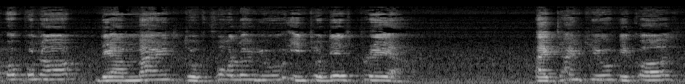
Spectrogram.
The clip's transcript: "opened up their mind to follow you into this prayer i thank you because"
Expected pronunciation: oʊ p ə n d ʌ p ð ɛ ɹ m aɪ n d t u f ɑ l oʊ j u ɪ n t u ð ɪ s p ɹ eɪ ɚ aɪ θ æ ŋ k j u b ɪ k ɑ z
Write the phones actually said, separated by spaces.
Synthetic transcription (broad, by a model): oʊ p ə n ʌ p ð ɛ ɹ m aɪ n d t u f ɑ l oʊ j u ɪ n t u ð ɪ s p ɹ eɪ ɚ aɪ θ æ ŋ k j u b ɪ k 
